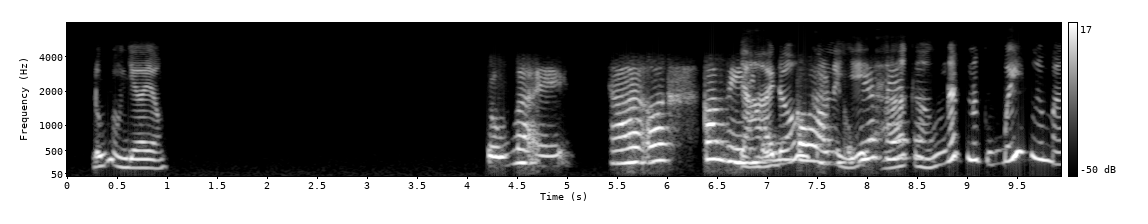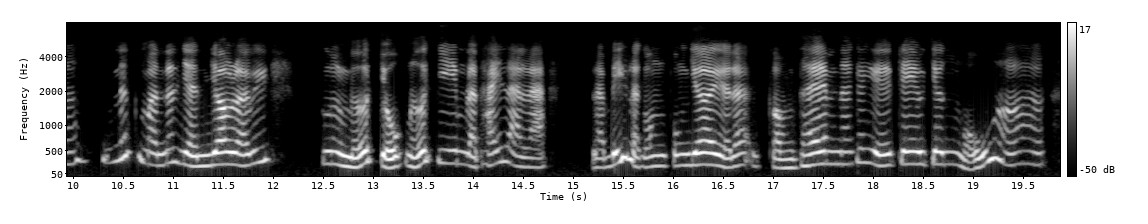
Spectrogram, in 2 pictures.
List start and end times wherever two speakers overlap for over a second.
6.7-8.6

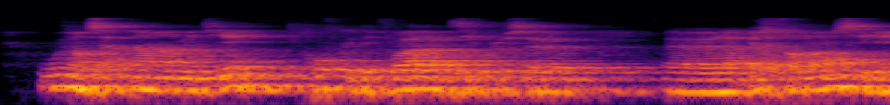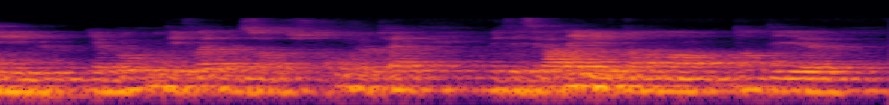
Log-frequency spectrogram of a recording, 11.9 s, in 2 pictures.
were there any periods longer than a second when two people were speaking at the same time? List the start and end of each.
none

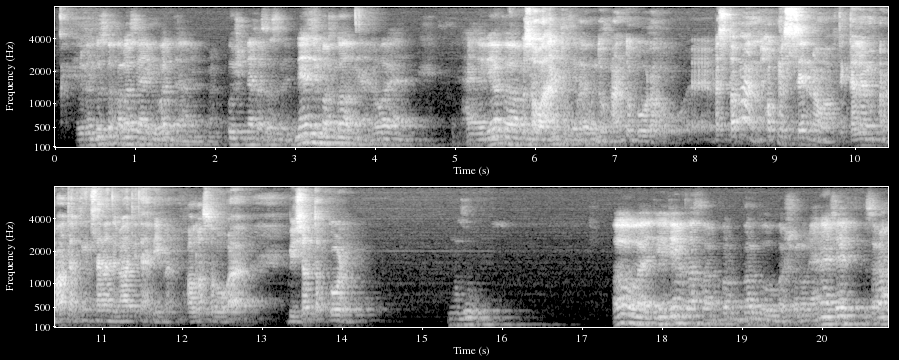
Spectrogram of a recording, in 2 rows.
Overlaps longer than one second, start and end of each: 5.8-7.1

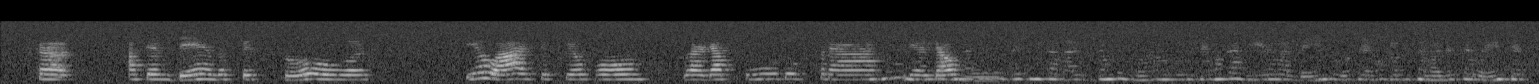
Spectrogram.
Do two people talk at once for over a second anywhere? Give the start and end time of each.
8.6-10.0

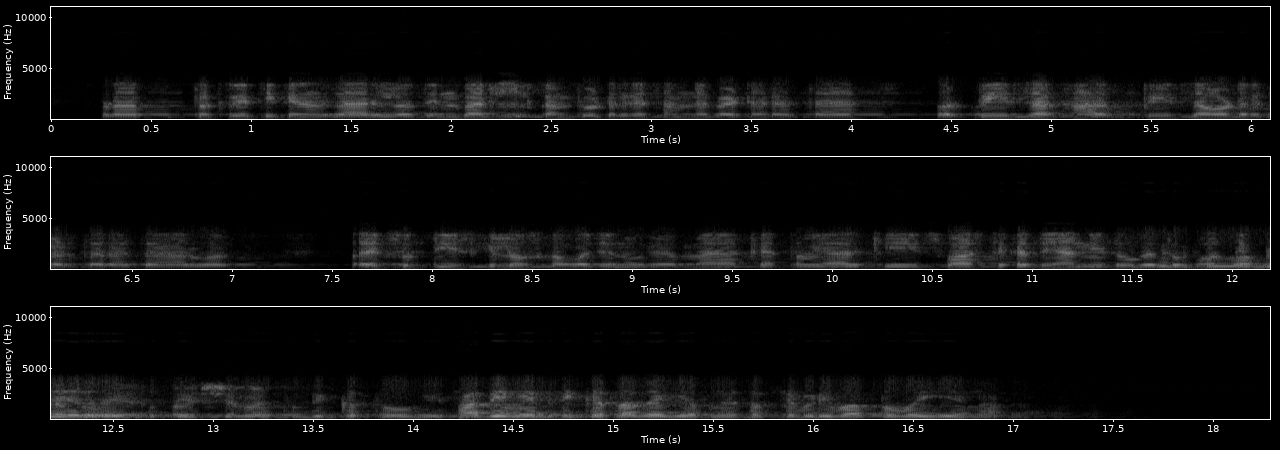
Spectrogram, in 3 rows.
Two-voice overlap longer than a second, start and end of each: 11.6-13.3

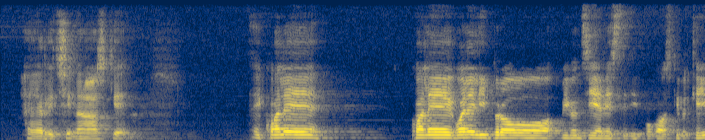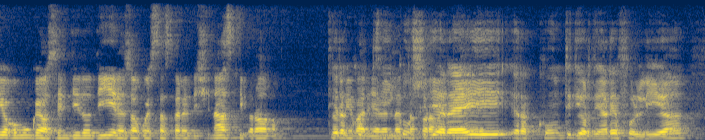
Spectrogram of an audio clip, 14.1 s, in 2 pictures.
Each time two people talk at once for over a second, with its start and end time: 10.4-11.7

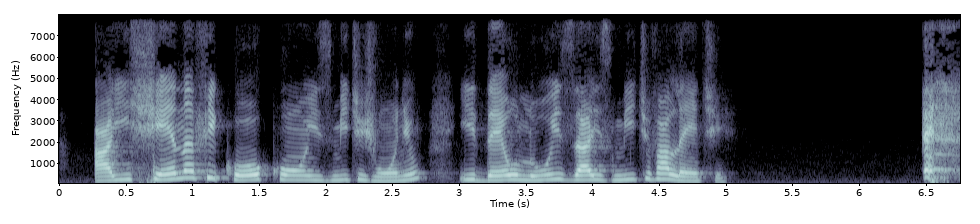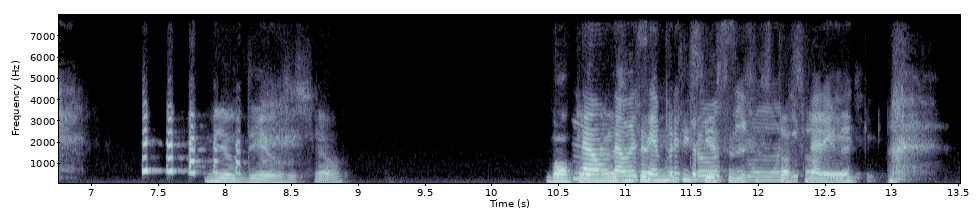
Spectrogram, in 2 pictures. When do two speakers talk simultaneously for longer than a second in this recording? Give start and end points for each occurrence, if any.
10.6-12.7

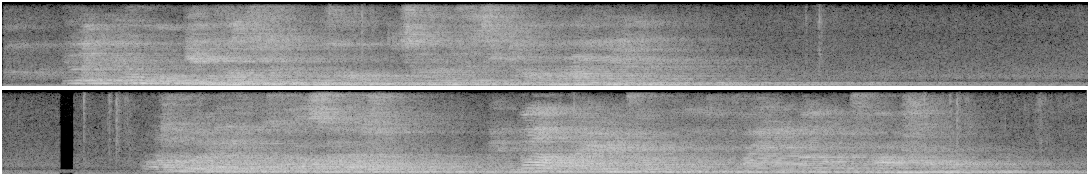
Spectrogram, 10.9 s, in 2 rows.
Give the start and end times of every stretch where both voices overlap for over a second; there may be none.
6.2-7.4

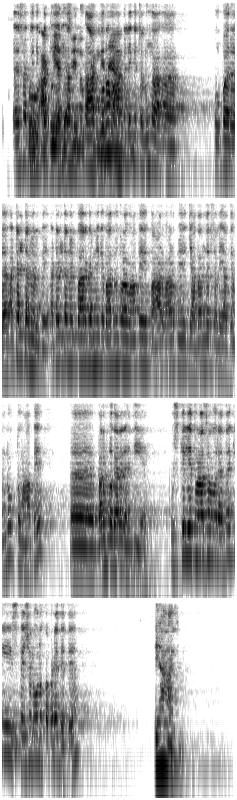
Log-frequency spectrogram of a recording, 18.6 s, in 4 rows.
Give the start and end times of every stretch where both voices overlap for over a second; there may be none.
0.6-2.5

